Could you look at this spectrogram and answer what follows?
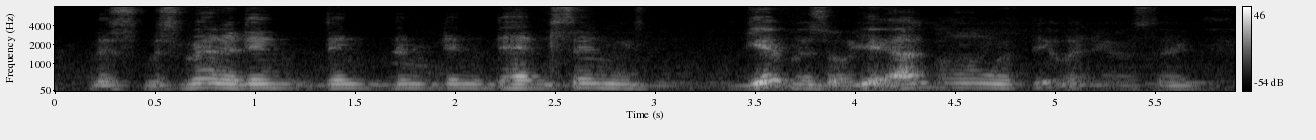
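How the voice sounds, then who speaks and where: This is a man talking. He speaks with an Atlanta accent. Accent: Southern US (Atlanta). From Southwest Atlanta. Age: 80s+. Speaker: former Negro Leagues baseball player. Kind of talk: interview answer.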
